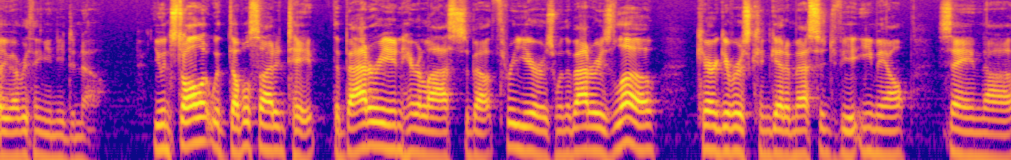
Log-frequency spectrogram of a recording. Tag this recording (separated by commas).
Speech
